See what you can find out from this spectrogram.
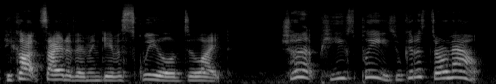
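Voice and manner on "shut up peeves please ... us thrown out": higher, hushed pleading; urgent plea. A narrator's reading. Harry pleads with Peeves.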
